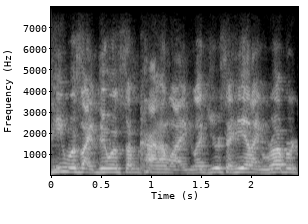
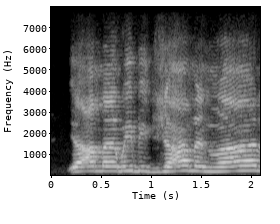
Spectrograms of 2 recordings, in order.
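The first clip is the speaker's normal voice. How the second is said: slow, unhurried, laid-on put-on Jamaican accent; 4 semitones higher than usual. Retelling a guy talking to him in a restroom, imitating a jamaican accent. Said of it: "try to talk to you with a Jamaican accent".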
